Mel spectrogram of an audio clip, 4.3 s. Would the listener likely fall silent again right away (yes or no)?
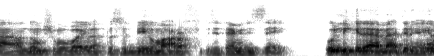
no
